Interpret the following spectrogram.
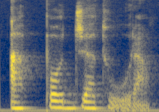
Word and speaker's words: appoggiatura: And also I teach you the pronunciation, appoggiatura.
